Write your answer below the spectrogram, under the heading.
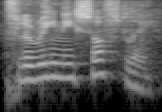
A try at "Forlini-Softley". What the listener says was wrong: Forlini-Softley. I think you just misplaced the L.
